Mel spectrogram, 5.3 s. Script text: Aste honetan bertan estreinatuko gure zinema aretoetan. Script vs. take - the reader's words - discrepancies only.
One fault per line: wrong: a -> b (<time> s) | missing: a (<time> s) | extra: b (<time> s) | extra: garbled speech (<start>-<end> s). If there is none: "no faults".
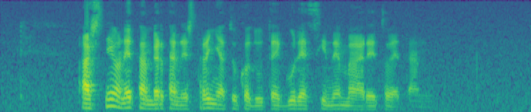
extra: dute (2.6 s)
